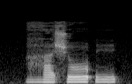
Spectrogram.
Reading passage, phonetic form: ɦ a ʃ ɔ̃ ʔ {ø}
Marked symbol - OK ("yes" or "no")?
no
